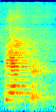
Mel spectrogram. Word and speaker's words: debtor: 你欠人家钱，你是什么？债务人，叫 debtor. 这个 B 是不发音的。Okay.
